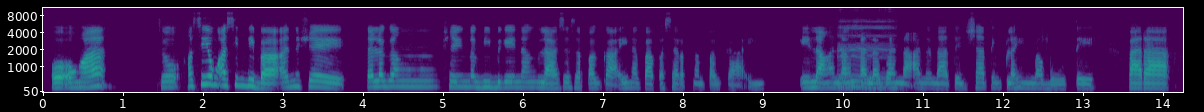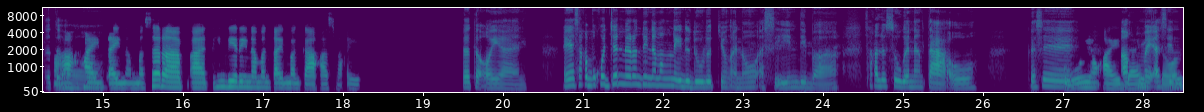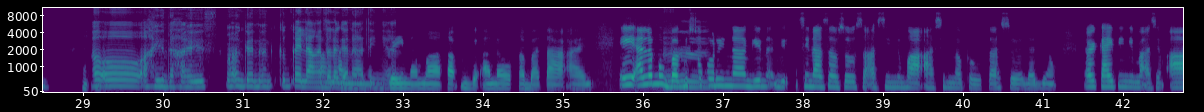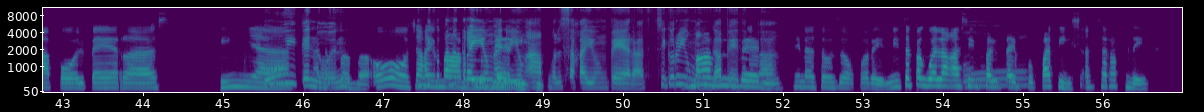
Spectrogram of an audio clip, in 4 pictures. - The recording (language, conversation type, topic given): Filipino, unstructured, Ano ang palagay mo sa pagkaing sobrang maalat?
- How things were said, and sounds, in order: background speech; other noise; laughing while speaking: "iodize, mga gano'n"; chuckle; laughing while speaking: "blueberry"; tapping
